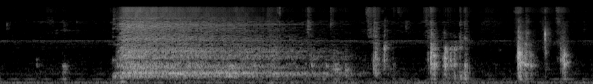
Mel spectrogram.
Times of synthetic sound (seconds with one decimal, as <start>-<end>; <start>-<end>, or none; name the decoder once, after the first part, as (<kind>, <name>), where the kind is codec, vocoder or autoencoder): 4.6-5.9 (autoencoder, DAC-VAE)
